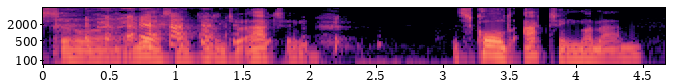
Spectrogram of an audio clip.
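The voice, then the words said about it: Theatrical voice-over style voice. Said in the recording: “Do your voice over voice. ... My thespian voice.”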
